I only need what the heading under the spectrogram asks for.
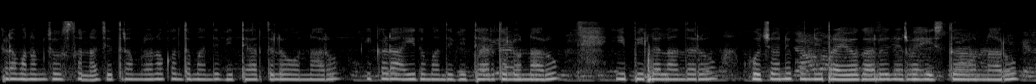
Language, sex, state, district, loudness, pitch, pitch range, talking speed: Telugu, female, Telangana, Karimnagar, -31 LUFS, 235 Hz, 230-245 Hz, 105 wpm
